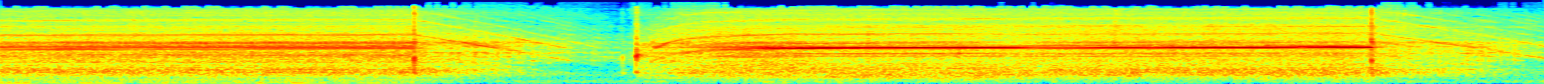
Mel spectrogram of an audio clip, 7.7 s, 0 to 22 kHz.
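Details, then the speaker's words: Hitachi G23SS angle grinder with a steady high whine that dies and restarts, running at only half speed and never reaching full scream. It is running slow on low supply voltage; miswired live or neutral to earth in the plug can also cause half speed. "when it starts up it'll only run half speed you'll actually hear but it's not running correctly very"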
